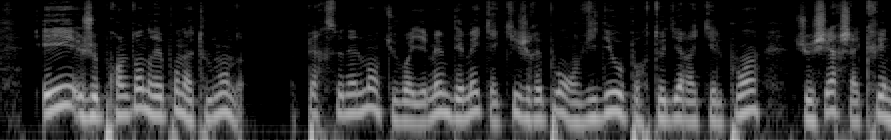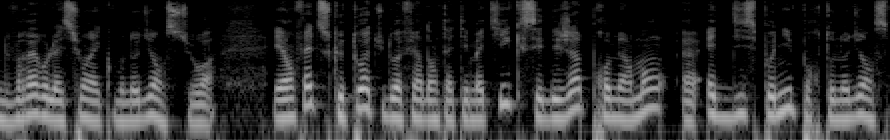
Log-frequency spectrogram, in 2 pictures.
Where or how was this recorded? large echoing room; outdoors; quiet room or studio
quiet room or studio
